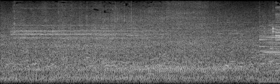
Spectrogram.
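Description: Busy street noise: a steady rumble of traffic with a faint murmur of voices.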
